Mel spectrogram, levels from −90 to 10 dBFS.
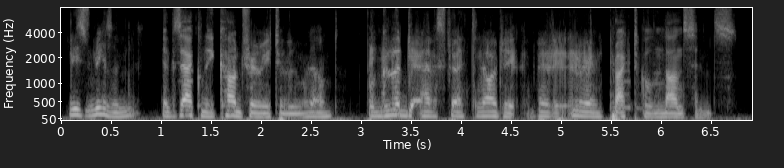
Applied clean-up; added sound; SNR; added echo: neural diffusion model UNIVERSE++.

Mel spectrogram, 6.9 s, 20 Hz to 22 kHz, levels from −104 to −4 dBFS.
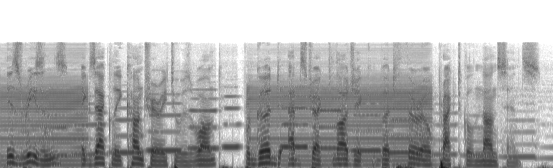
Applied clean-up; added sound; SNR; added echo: none; Wind instrument, woodwind instrument + Wind instrument, woodwind instrument; 8 dB; none.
